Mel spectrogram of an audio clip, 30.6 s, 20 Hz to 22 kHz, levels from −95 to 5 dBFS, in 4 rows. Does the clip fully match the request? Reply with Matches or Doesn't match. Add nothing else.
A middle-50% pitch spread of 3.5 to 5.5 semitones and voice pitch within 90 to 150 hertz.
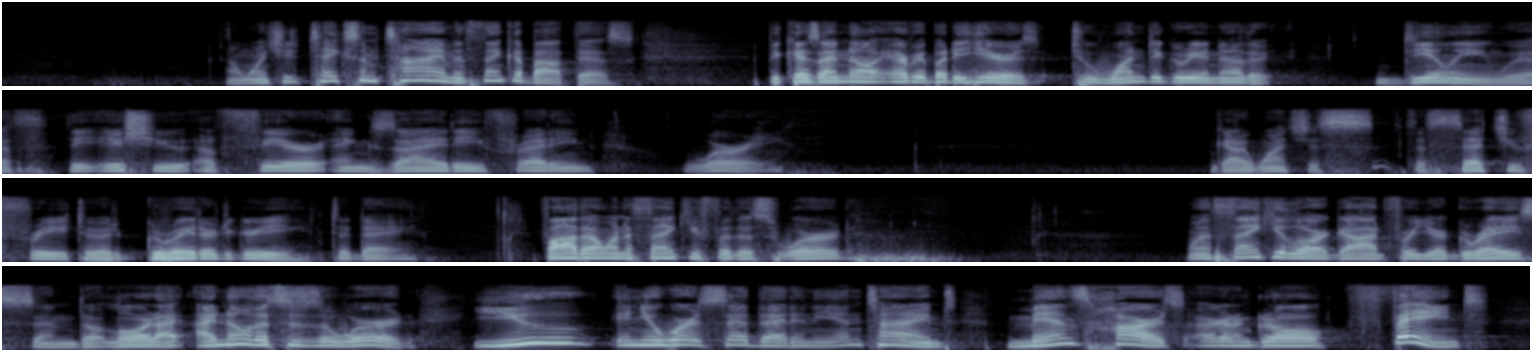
Matches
